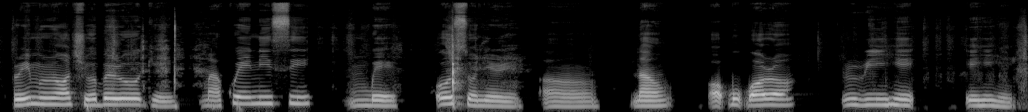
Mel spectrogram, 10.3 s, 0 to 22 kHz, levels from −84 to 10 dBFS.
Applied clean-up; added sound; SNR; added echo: classical method spectral subtraction.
